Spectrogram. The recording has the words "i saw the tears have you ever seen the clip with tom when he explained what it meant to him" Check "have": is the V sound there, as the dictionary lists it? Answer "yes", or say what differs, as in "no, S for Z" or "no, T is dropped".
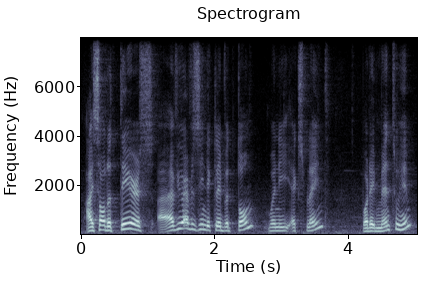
yes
